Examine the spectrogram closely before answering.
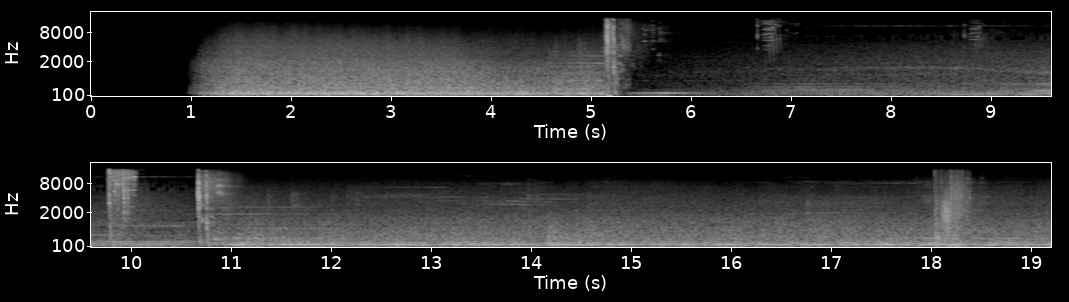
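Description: Traffic hums low and steady far below.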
